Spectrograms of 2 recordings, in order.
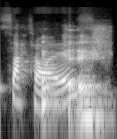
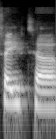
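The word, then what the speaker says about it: satyr: a goat so and they are called satire well often pronounced it SATA or SATA but it's satire and they they were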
